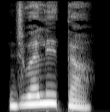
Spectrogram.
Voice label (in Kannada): "ಜ್ವಲಿತ", kannada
